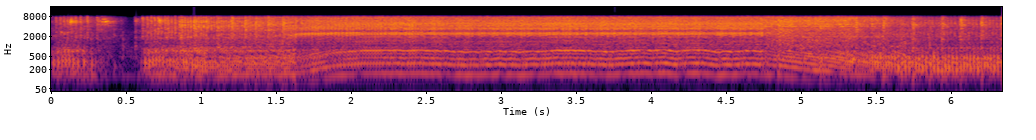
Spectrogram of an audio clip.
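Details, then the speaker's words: Poulan P3314 chainsaw after carburetor fuel line repair and adjustment: revs up, holds a slightly wavering high pitch for about three seconds, then drops to idle; the mixture sounds about right but idle is a little low. "needs to be done just a little bit [Music] more that sounds about right idle's a little low"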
